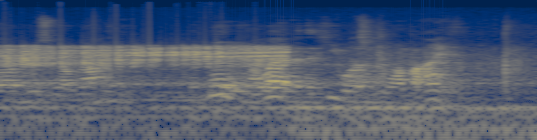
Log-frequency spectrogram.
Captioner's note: buzzing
